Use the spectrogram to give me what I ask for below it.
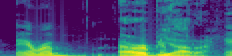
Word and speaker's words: Arrabbiata: Arrabbiata. – Arrabbiata pizza.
